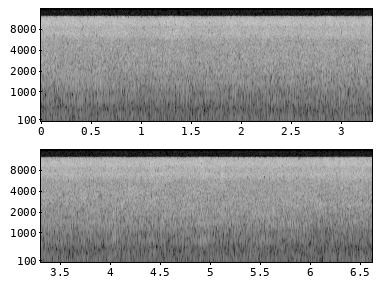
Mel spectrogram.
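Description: Steady sizzling of food frying in a pan on a gas stove.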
